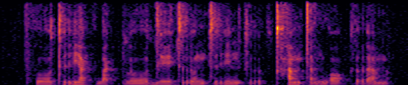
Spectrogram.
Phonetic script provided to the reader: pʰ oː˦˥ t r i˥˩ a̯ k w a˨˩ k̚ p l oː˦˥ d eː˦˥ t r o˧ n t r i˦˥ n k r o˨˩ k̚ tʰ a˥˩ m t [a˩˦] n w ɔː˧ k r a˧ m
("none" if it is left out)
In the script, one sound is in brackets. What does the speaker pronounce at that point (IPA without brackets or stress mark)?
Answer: a˩˦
